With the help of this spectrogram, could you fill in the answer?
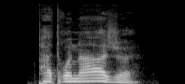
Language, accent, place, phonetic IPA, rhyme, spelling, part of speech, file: German, Germany, Berlin, [patʁoˈnaːʒə], -aːʒə, Patronage, noun, De-Patronage.ogg
- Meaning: patronage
